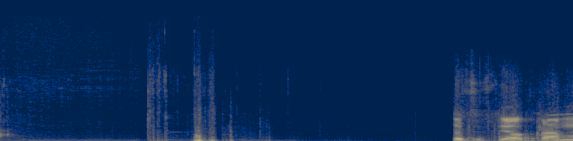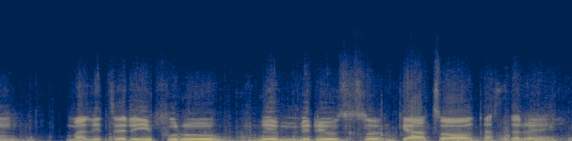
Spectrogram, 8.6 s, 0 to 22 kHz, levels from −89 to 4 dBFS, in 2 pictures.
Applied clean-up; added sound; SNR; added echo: neural mask model RNNoise.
